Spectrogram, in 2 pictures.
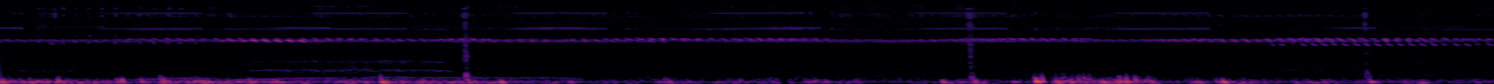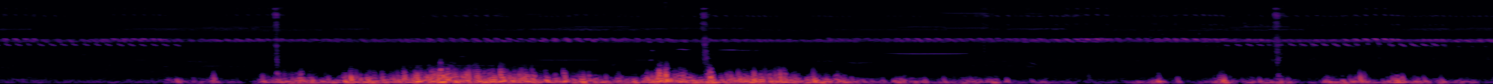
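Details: Bush crickets keep up a constant high-pitched trill while farm work to build a road goes on; heavy low rumbling grows loud midway, and faint short chirps and sharp taps are also heard.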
